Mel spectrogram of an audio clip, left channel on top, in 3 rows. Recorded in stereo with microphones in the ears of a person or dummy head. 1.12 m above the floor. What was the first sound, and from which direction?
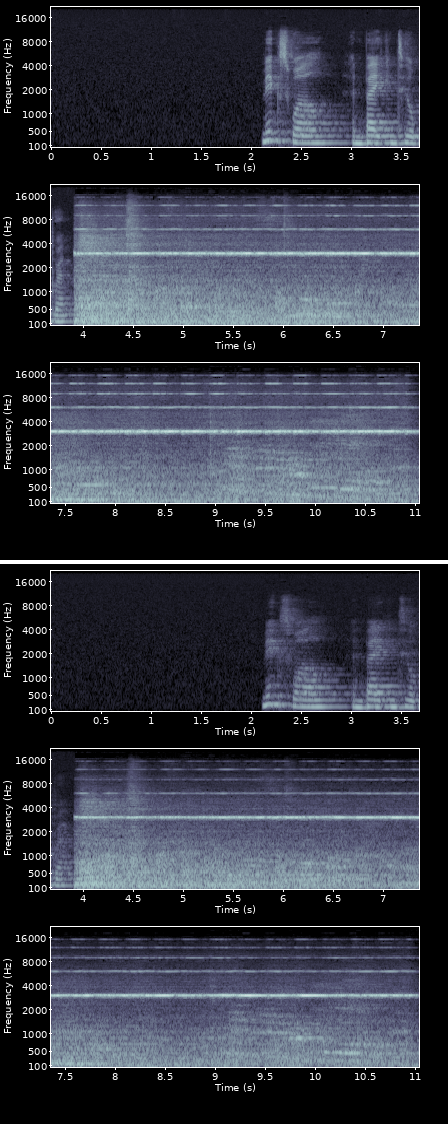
A woman speaking, 45° left (ahead or behind).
